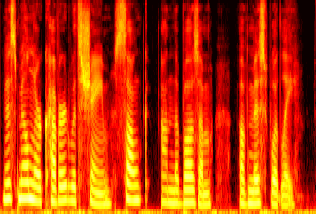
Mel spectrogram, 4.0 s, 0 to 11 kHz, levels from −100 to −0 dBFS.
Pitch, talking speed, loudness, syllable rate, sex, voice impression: 200 Hz, 180 wpm, -17 LUFS, 5.8 syllables/s, female, very feminine, very young, relaxed, weak, slightly dark, soft, muffled, slightly halting, slightly raspy, cute, intellectual, refreshing, slightly sincere, slightly calm, friendly, slightly reassuring, elegant, slightly sweet, kind, very modest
